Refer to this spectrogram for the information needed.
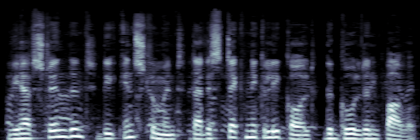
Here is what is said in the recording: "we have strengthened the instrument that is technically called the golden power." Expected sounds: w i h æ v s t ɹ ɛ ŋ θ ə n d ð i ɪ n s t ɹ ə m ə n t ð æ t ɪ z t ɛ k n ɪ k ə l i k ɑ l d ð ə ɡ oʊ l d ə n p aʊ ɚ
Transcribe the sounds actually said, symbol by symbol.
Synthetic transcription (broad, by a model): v i h æ v s t ɹ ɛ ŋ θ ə n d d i ɪ n s t ɹ ə m ə n t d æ t ɪ z t ɛ k n ɪ k ə l i k ɑ l d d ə ɡ oʊ l d ə n p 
